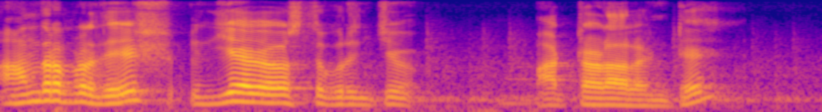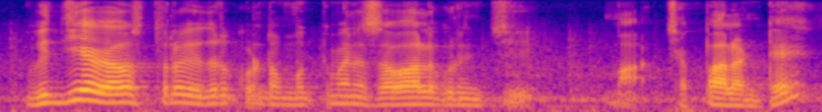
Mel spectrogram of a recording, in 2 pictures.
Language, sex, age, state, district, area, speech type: Telugu, male, 45-60, Andhra Pradesh, Bapatla, urban, spontaneous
